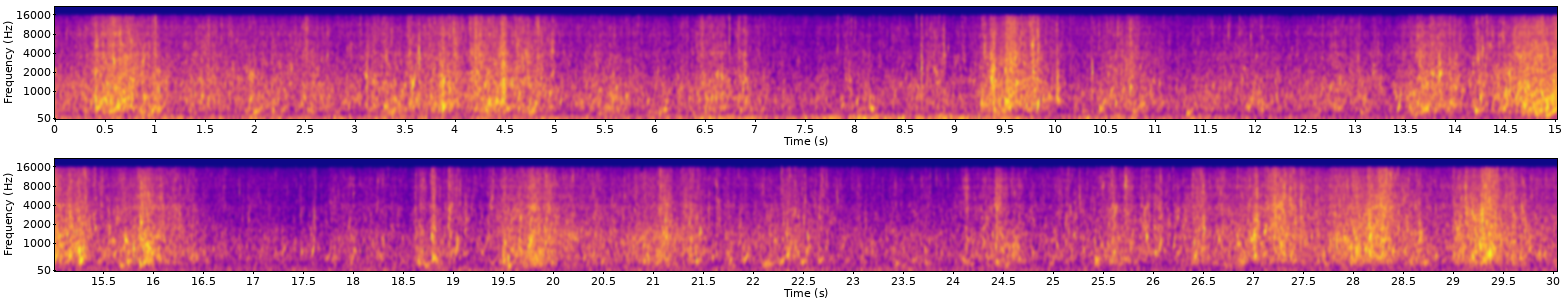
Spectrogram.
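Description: Small ocean waves breaking and washing up the beach, a rush of surf that swells and fades every few seconds.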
